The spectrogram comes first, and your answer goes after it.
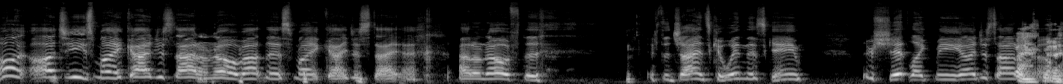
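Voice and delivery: very high, stumbling cartoon voice. Mocking the other speaker's impression by doing it as Morty: Morty voice. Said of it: "sound like a slightly different version of your Morty".

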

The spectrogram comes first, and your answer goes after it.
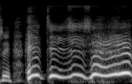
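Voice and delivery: very high, loud put-on squeal.

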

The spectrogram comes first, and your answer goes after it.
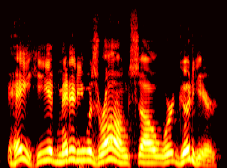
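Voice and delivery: normal talking voice

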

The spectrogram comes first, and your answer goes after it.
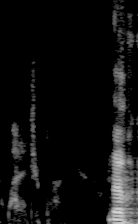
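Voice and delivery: hushed whisper, spoken very close. Acting out a whispered question to someone who blocked the speaker: acting out a whisper. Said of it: "I just wanted to whisper, whisper in his ear".

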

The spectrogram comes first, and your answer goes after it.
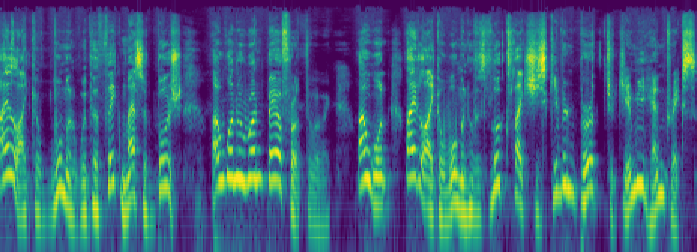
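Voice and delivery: swooping up-and-down comic patter, lines rising and dipping. Showing how a comedian everyone used to imitate talked, Michael West impression. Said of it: "Han havde sådan en meget karakteristisk talemøn".

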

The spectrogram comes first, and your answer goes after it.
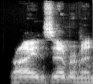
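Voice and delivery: flat, dead-level monotone stadium announcer voice. Announcing one of the other team's batters, in a flat monotone. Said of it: "so I could kind of give it that monotone".

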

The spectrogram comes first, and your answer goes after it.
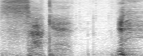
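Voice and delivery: breathy, really quiet whisper. Showing how to order from the waiter who leans in: said really quietly. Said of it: "Like, really quietly".

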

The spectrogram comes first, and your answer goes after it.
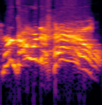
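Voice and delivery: very high shrill preacher-style scream, "hell" drawn out. Retelling how a masked missionary screams at people: imitating Warrenecki screaming. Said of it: "screams at people".

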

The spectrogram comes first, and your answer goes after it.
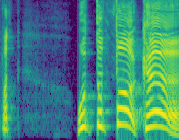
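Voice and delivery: put-on clumsy Italian accent, very high pitch. Imitating how Italians talk: bad Italian accent. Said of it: "All the Italians are like".

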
